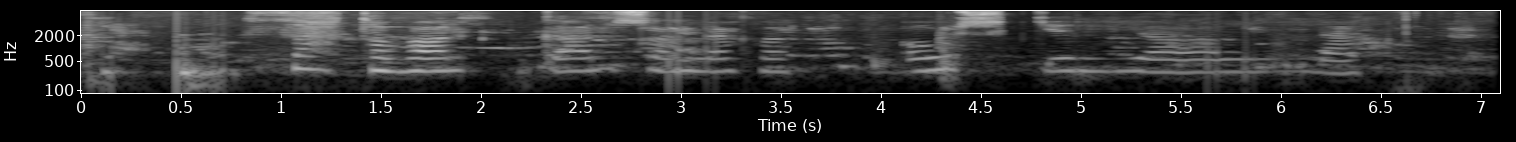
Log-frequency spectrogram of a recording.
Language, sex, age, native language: Icelandic, female, 18-19, Icelandic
